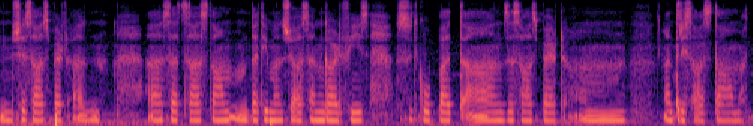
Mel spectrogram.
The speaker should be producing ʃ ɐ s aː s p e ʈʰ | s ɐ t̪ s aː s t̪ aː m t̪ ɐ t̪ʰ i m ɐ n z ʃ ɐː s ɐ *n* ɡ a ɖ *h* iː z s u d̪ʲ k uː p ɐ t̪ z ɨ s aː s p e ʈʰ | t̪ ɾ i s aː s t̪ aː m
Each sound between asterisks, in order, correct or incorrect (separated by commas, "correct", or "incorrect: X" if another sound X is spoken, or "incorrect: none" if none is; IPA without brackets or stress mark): correct, incorrect: f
